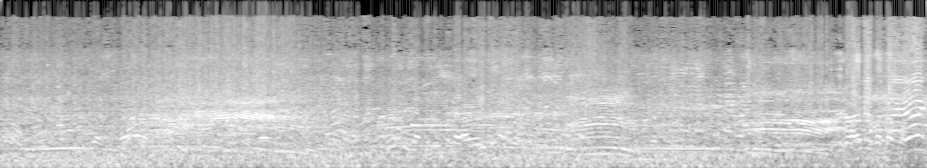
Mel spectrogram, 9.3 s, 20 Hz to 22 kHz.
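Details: Sahiwal bull calves for sale at a market, being bought by a Dhaka farmer, 4 February 2025; several overlapping lowing calls come one after another amid busy chatter and the hum of traffic.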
